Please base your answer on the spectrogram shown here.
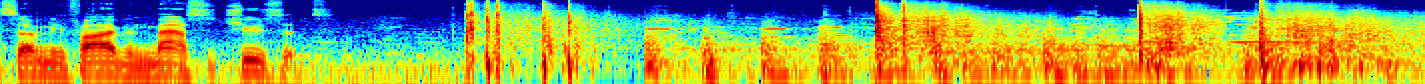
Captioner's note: weapon fire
